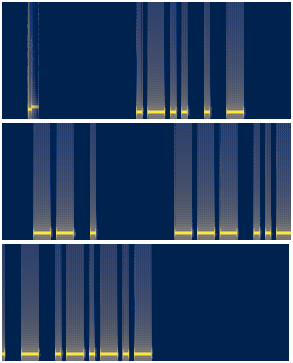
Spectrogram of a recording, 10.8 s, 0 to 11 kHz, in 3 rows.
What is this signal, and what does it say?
Morse code, heard as a keyed tone, about 17 wpm, 700 Hz. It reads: LET ME OUT.
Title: 2x Word-Spacing - Sentences from Top 300 Words - 17wpm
